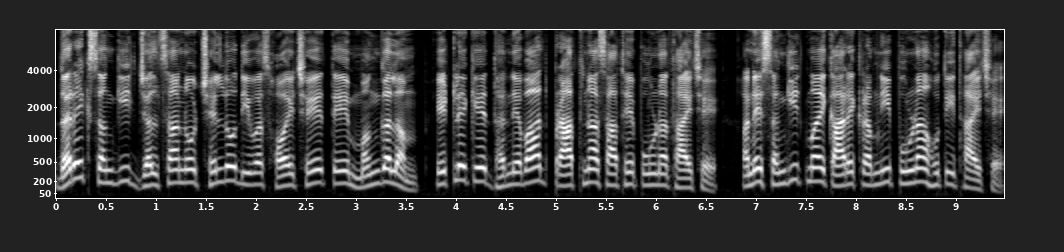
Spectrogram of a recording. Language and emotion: Gujarati, neutral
